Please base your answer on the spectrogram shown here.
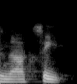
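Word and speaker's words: Nazi: वैसे नाजी okay. तो नाम गलत है। ये मतलब नाजी नाजी नाजी तो नाम सही है, लेकिन ये प्रोनाउंसिएशन गलत है। इट इज नाथसी।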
